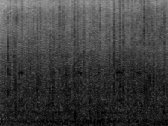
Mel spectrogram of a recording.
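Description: Tyres of a Lectric XP Lite e-bike rolling over loose desert gravel: a steady crunching crackle.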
